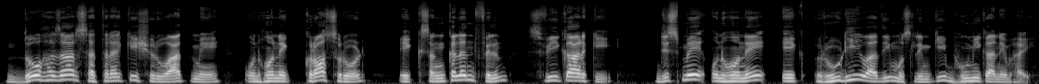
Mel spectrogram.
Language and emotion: Hindi, neutral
